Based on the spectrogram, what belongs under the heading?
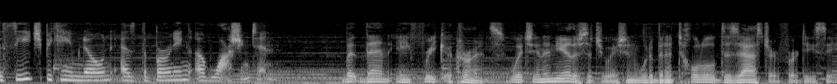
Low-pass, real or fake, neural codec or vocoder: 7.2 kHz; real; none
